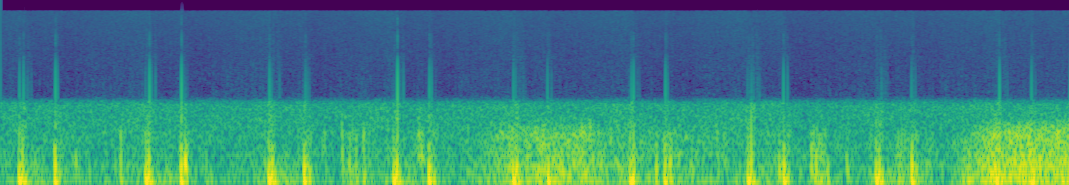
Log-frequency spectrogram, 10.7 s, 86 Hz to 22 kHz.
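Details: Male at rest, digital stethoscope on the chest: a steady two-part lub-dub heartbeat at about 50 beats a minute, with slow deep breathing in the background; normal heart sounds.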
